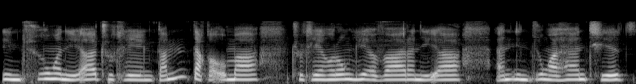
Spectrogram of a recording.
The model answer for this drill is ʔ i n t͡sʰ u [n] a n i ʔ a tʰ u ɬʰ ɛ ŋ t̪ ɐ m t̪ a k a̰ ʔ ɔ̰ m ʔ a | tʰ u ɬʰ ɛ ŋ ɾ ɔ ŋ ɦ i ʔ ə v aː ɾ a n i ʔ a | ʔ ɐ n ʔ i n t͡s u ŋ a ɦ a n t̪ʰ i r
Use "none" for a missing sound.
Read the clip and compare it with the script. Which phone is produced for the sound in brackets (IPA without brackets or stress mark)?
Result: ŋ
